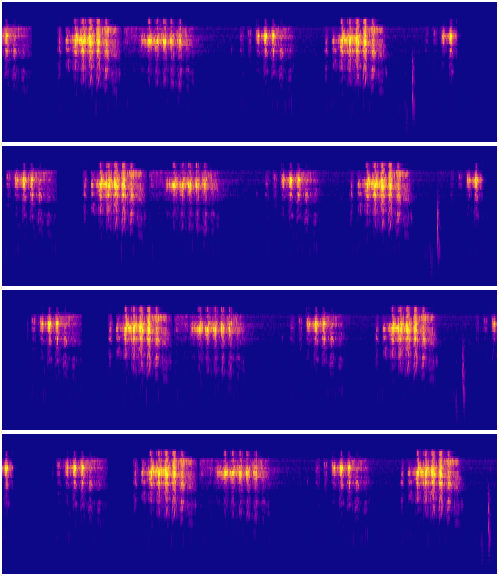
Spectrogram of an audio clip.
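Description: Goats bleating over and over, short calls about one a second with brief gaps between them.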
